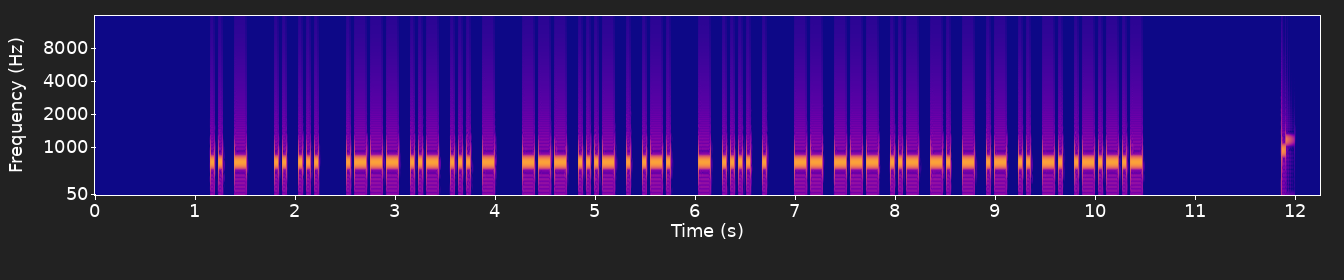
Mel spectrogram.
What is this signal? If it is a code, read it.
Morse code, heard as a keyed tone, about 30 wpm, 700 Hz. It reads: IT IS JUST OVER THE MOUNTAIN.
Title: Sentences from Top 1000 Words - Review Part 1 - 30wpm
